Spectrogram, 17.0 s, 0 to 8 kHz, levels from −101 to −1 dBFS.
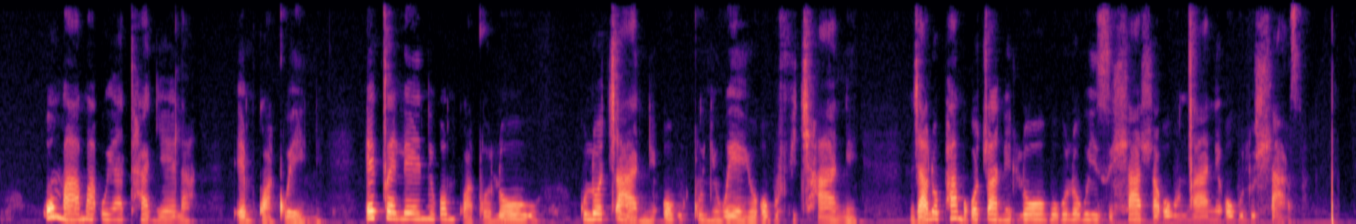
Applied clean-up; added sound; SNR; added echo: none; none; none; none.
